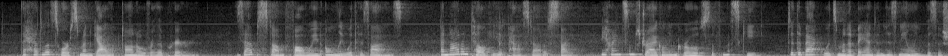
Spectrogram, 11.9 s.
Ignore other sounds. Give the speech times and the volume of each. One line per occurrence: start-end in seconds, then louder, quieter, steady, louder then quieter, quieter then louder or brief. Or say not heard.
0.0-11.8 steady.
